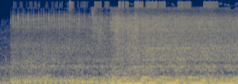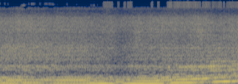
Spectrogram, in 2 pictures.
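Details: K-swapped Miata on a full-throttle pull after VTC, not commanded by the standalone ECU, was moved to a different half-bridge output: strong pull, pitch rising smoothly through the revs with no stumble or misfire; power gained, VTC now working.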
